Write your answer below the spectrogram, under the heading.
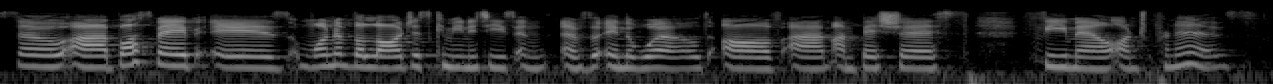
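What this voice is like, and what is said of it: Newcastle English accent. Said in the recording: “I can tell from your accent you're not from SF ... I'm from Newcastle, right near Scotland in the UK.”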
